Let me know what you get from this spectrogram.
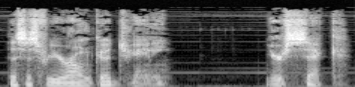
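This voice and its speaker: A man playing a calm, cold husband who speaks quietly and firmly. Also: low voice, measured pace, breathy edge, dry recording, faint music behind, heavily acted. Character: calm, cold husband set on harming a cat.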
